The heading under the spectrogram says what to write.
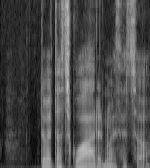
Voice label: "sgwaar", Welsh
